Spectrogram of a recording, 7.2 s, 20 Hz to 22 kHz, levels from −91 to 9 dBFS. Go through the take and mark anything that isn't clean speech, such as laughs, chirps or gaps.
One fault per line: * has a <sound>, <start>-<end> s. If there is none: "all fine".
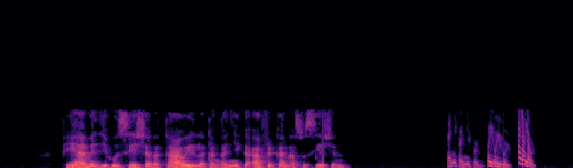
* has a chirp, 5.6-6.7 s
